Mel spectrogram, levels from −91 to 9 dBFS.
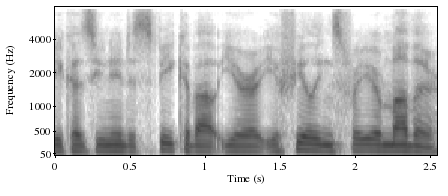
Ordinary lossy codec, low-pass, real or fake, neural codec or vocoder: MP3, 64 kbps; 7.2 kHz; fake; codec, 16 kHz in and 24 kHz out, 0.9 kbps, LongCat-Audio-Codec, fine tuned four codebook decoder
